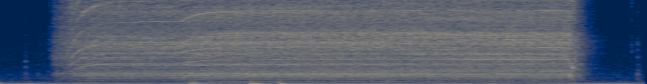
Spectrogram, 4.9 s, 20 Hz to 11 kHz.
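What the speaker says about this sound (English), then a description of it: "I'm just going to be using a Milwaukee M18. And I'm going to drill a hole through here." Milwaukee M18 cordless drill boring a hole while making a primitive pickaxe, a loud steady high whine held for about four seconds, starting and stopping cleanly, with a low background hum underneath.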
